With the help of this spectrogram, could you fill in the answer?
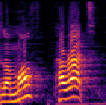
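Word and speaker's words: Lamothe Parrot: But in Jamaica, is La Moth Parrot. Now it's spelled L-A-M-O-T-H-E. How did she pronounce it? La Moth Parrot, right?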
